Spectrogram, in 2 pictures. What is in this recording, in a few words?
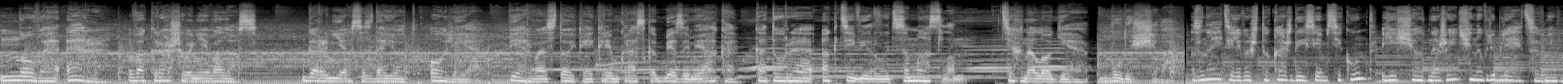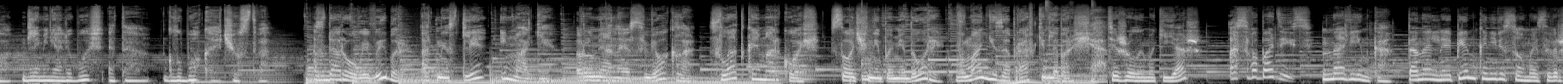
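Russian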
